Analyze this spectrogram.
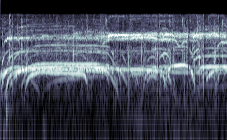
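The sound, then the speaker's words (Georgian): Crowd of women rallying outside parliament for their rights, shouting and whistling in loud overlapping calls with rising and falling pitched cries, continuous throughout. “აი ასეთი შეძახილების და სასტუენების ხმის ფონზე მოითხოვდნენ პარლამენტის წინ შეკრებილი ქალების საკუთარი უფლებების დაცვას.”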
